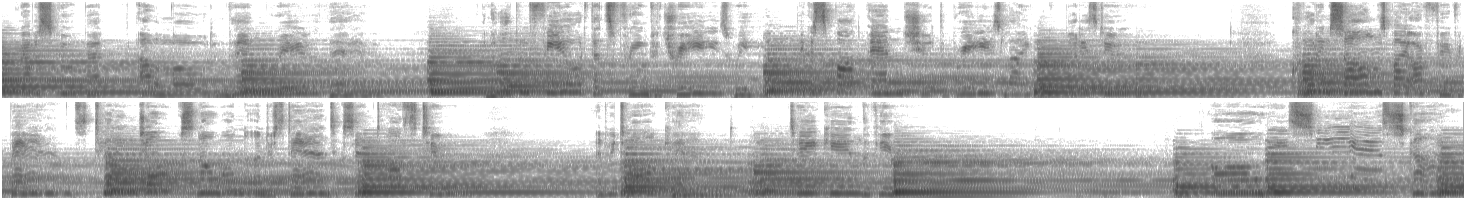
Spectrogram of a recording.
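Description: Piano accompaniment of held chords that change every couple of seconds, with a man singing the melody over it in a baritone range.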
